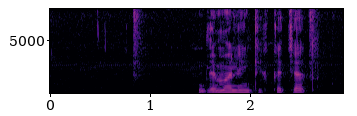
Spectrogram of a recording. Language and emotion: Russian, neutral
